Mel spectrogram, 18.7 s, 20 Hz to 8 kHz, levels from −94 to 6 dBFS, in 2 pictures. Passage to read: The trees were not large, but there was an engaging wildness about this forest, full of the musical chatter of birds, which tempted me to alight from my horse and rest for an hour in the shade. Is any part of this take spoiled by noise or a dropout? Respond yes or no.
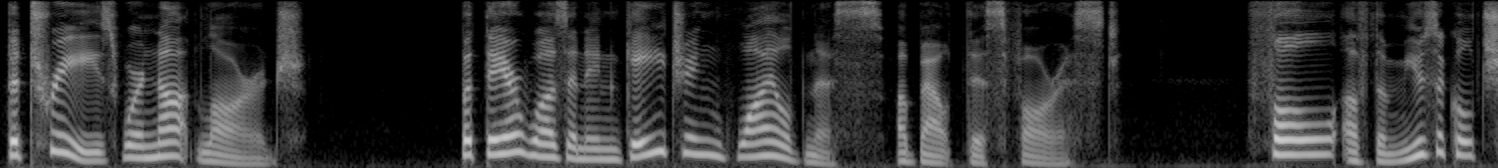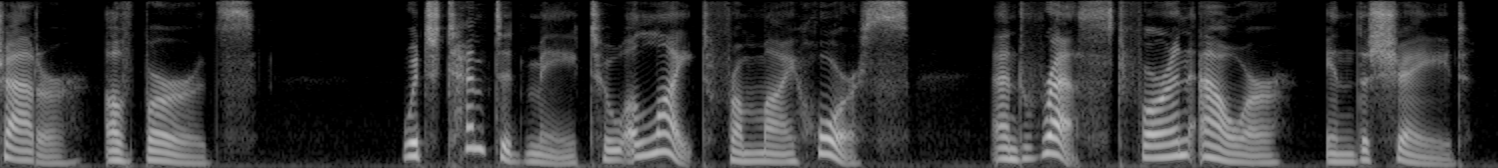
no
